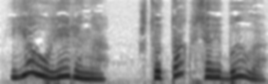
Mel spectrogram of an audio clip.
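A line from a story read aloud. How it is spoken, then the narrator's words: Exclaiming. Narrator (Russian): воскликнула Дейзи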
